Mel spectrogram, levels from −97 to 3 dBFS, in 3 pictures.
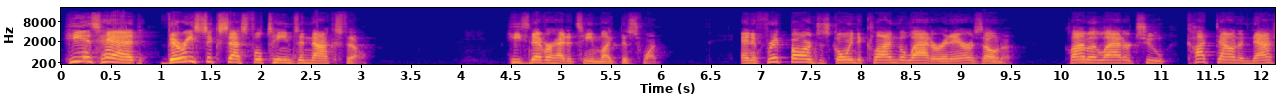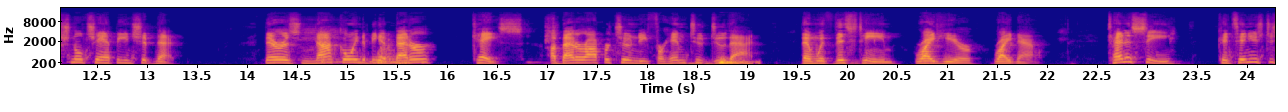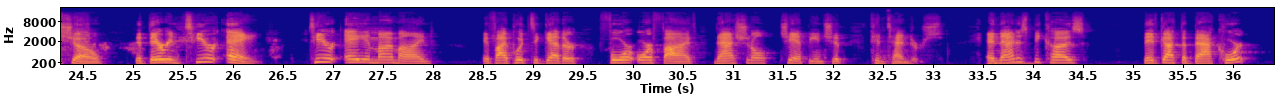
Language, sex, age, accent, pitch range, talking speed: English, male, 30-49, American, 165-210 Hz, 155 wpm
